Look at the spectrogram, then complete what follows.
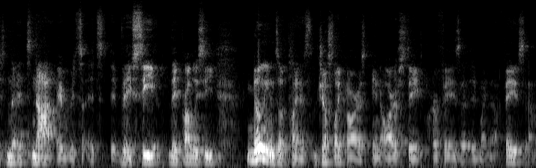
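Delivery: plain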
